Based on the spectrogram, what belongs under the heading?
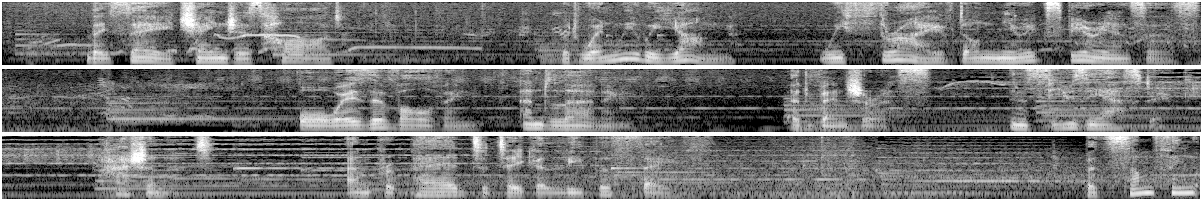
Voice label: Corporate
